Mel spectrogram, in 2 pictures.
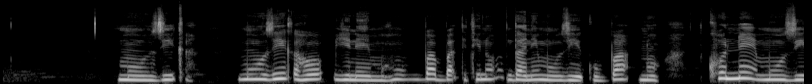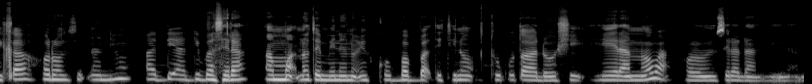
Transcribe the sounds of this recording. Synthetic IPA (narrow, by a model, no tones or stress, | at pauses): muːzikʼɐ | muːzikʼɐɦɔjɪneːmːʊɦʊbɐbːɐt̪ʼːɪt̪ɪnɔd̪ɐnɪmuːziːkʼʊbːɐnɔ | kʰɔnːemuːziːkʼɐhɔɾɔnsɪnːɐnːɪhʊɐd̪ːɪɐd̪ːɪbɐsɛɾɐː | mːɐnːɔt̪ɛmɪnɛnɔɪkːɔbɐbːɐt̪ʼːɪt̪ɪnɔt̪ʊkʼʊt̪ʼaːd̪o̞ːʃɪheːɾɐnːɔbɐhɔɾɔnsɪɾɐd̪ɐnd̪ɪnɐn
